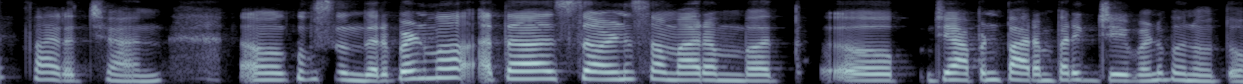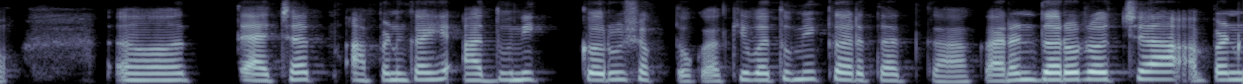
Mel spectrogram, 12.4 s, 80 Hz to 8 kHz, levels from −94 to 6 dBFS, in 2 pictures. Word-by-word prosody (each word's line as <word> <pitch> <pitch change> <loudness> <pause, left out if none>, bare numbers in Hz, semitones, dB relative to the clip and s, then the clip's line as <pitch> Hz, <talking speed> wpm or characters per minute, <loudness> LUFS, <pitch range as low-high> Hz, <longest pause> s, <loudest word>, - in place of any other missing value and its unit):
फारच 230 -6 -3
छान! 200 -3 -5 0.4
अ, 235 0 0
खूप 270 -2 -6
सुंदर. 210 -4 0
पण 270 +4 +4
मग 315 0 +4
आता 270 -1 +3 0.2
सण 260 -1 +4
समारंभात 225 -5 0
अ, 220 - 0 0.2
जे 245 - +2
आपण 240 +1 +1
पारंपरिक 230 0 +1
जेवण 210 +1 -1
बनवतो 200 -3 -4 0.6
अ, - - -1 0.5
त्याच्यात 220 +4 +1 0.3
आपण 235 +2 -3
काही 245 +3 0 0.2
आधुनिक 235 +3 -4 0.2
करू 240 +1 +2
शकतो 215 -5 -6
का? - - -2
किंवा 235 -1 0
तुम्ही 260 +1 -2
करतात 225 -3 -1
का? 180 -1 -4
कारण 230 +4 +2
दररोजच्या 250 +1 +5 0.2
आपण 245 +1 +1
235 Hz, 150 wpm, -25 LUFS, 215-250 Hz, 0.6 s, दररोजच्या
